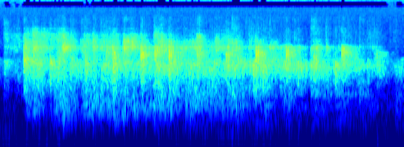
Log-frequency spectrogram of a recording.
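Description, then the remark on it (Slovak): A crowd applauds steadily, dense overlapping claps starting abruptly and holding at an even level for several seconds, sounding like many people clapping together. “Poprosím potlesk.”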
